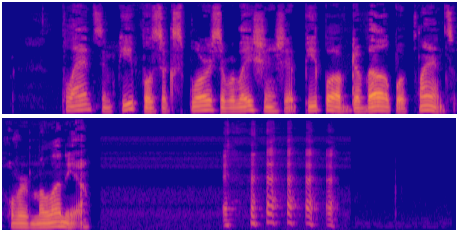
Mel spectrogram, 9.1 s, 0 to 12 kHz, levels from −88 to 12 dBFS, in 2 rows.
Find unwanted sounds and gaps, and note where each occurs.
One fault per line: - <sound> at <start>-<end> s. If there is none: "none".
- laugh at 6.7-7.9 s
